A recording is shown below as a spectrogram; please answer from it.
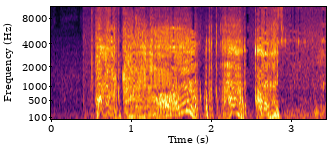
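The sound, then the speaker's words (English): Clothing zipper pulled in a few long, rasping strokes, bright and scratchy, with short gaps between them and no voices. “What does that zipper belong to?”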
